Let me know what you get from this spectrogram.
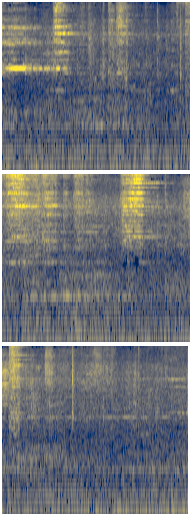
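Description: Freight train of covered hopper cars rolling past, a steady low rumble of wheels on rail with high wheel squeals coming and going several times.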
